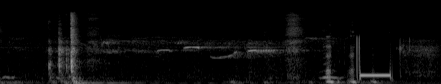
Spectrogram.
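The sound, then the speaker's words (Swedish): Thin, wavering bird whistles chirp over a muffled telephone line during a call to Sturebadet, with clicks and faint background noise, ending in a short steady electronic tone. “Det är en jävla fågel som...”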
